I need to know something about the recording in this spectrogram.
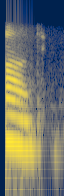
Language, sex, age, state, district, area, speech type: Tamil, female, 18-30, Tamil Nadu, Mayiladuthurai, rural, conversation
